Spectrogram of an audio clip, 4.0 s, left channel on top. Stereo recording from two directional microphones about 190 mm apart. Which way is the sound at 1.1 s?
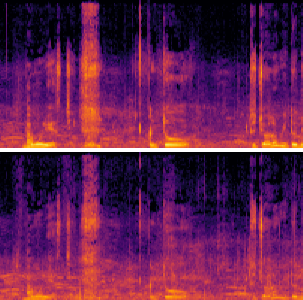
15° left (ahead or behind).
